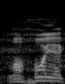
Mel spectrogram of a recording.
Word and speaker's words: La Jolla: my source for information it is la jolla california not whatever i said when njit uc san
